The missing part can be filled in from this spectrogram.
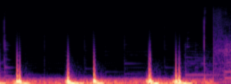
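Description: Deep, low thumps in pairs, the lub-dub of ordinary heart sounds marking each beat.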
